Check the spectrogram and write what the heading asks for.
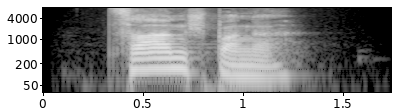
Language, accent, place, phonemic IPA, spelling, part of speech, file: German, Germany, Berlin, /ˈtsaːnʃpaŋə/, Zahnspange, noun, De-Zahnspange.ogg
- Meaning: braces (for correcting teeth)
